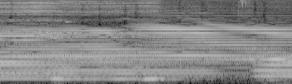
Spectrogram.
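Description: Carnatic-style devotional singing: a woman's voice holds a note and lets it fade over a steady drone, and the drone carries on alone near the end.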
